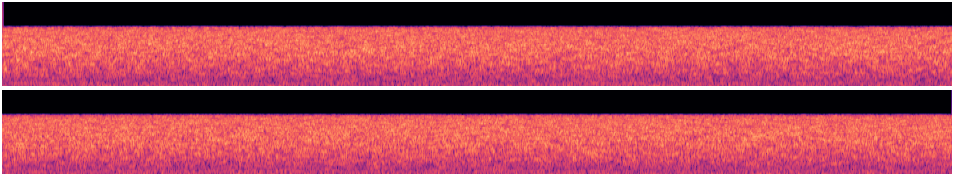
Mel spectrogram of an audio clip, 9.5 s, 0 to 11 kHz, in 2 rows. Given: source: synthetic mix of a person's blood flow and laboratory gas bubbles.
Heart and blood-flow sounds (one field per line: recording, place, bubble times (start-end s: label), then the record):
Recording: Doppler ultrasound of blood flow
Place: subclavian vein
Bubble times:
0.00-0.11 s: bubbles
From the record:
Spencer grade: 1 (occasional bubble signal discernible with the cardiac motion signal, with majority of cardiac periods free of bubbles)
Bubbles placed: anywhere in the cardiac cycle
